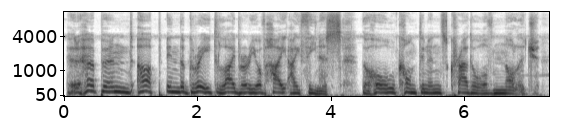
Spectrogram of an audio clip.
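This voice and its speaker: Man playing a higher-voiced half-elven father telling tales. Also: measured pace, vocal fry, few pauses, no room sound. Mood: mysterious, grave. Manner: hesitant openings, dramatic storytelling. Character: half-elven father, uneasy storyteller to his young daughter. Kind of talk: fantasy audio drama storytelling.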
